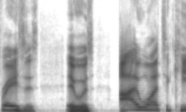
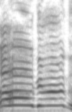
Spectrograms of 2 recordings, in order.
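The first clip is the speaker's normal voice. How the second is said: imitated hysterical squeal, higher and quieter; 6 dB quieter than usual. Showing own reaction to a very funny clip: imitating own hysterical squeal. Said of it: "I try to make it like I'm, like, a hysterical Puerto Rican".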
